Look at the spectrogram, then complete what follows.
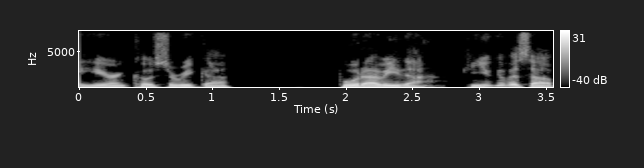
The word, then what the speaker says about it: pura vida: And as we say here in Costa Rica, pura vida.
